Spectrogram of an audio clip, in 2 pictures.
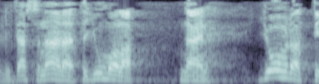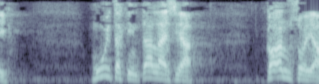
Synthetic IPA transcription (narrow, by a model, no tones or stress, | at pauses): elit̪æsːænæhdæet̪ːæjumɑlɑ̰ | næin | johdɑt̪ːi | muit̪ɑkint̪ælːæisiæ | kɑnsojɑ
